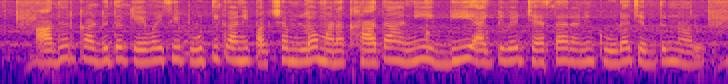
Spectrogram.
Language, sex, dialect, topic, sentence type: Telugu, female, Central/Coastal, banking, statement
